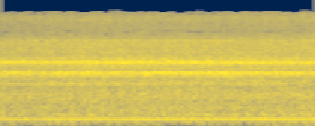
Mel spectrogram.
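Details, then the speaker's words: Wheel bearing heard through a Steelman ChassisEar microphone on channel one: steady whirring hum with high-pitched ringing and hiss from a worn bearing; another channel is nearly silent. "channel one making a noise on the wheel bearing"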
